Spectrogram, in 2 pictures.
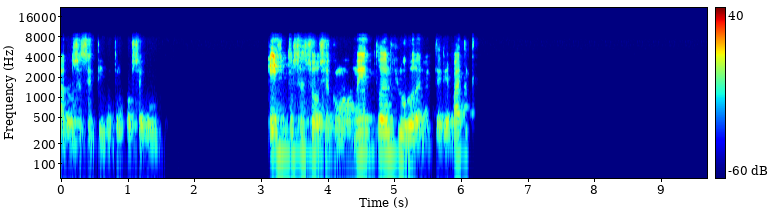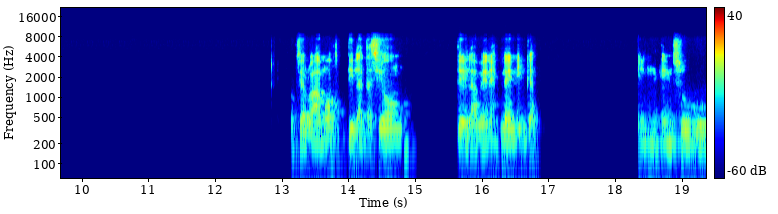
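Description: A man speaks calmly over an online call, in bursts with long pauses.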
